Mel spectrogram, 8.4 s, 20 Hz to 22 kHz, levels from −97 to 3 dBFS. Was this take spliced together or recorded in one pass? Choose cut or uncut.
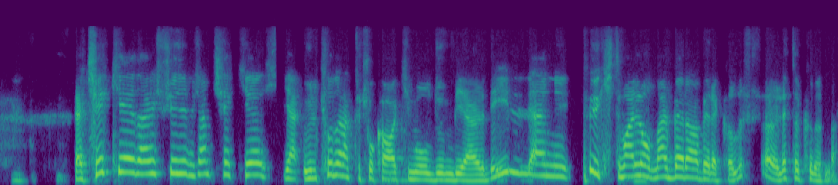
cut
